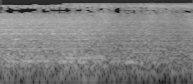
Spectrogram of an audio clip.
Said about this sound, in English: This is the fifth special train from Hungary to the Black Madonna that attracts hundreds of thousands every year from all over the world.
